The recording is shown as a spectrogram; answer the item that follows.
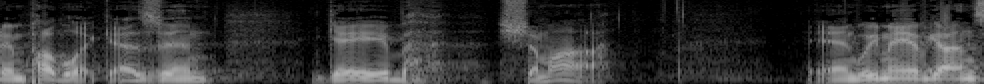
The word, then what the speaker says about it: Shema: It's transliterated, it's spelled Shema, but actually it's pronounced with the two short A sounds.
